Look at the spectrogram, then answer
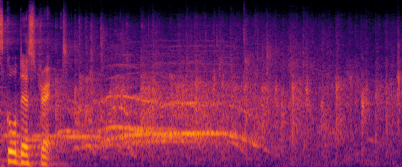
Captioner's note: cheering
